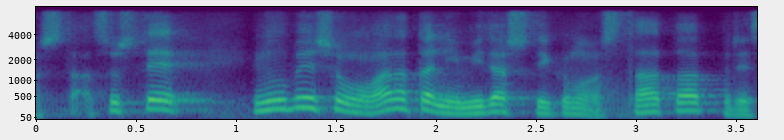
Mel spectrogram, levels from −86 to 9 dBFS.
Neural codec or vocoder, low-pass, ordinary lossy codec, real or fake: codec, 24 kHz, 0.9 kbps, WavTokenizer, large speech release; 7.2 kHz; AAC, 48 kbps; fake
